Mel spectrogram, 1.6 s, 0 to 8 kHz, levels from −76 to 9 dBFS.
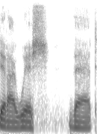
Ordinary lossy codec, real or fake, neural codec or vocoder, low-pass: Opus, 24 kbps; real; none; 7.2 kHz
